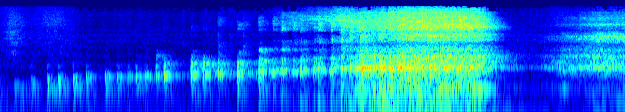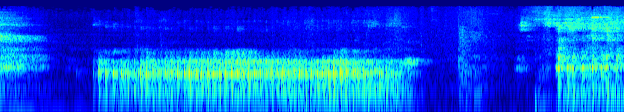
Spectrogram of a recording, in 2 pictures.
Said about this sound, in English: So we usually associate these animals with laughing, but this sound is coming from a shaggy-coated brown hyena, the rarest of the hyena species.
